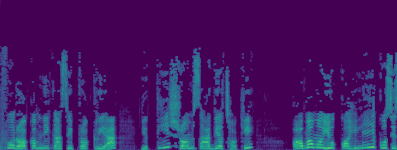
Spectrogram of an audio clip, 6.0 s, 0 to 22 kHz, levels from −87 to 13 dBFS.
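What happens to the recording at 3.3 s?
A short hiss creeps in ahead of an attack from 3.34 to 3.38 s, softening it. This is pre-echo: quantisation noise smeared across the 43 ms before the transient. Underneath, the sound is watery and swirly with nothing above 15.2 kHz, likely MP3 compression at a low bitrate, consistent with about 40 kbps.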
